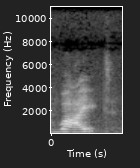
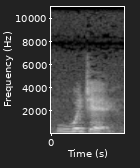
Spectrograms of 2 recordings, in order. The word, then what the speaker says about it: wight: 6 years ago, and there's the word white, like it's in the Isle of Wight, and my brain decided that it didn't understand that word and it was going to pronounce it widget.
